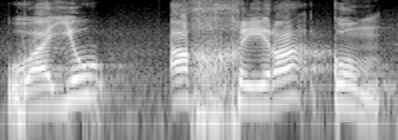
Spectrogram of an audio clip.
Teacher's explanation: حمزہ خا زبر اخ, خا زیر خی, اخی, را زبر را, اخیرا. خا کو گلے سے نکالیں گے, سختی کے ساتھ پڑھیں گے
